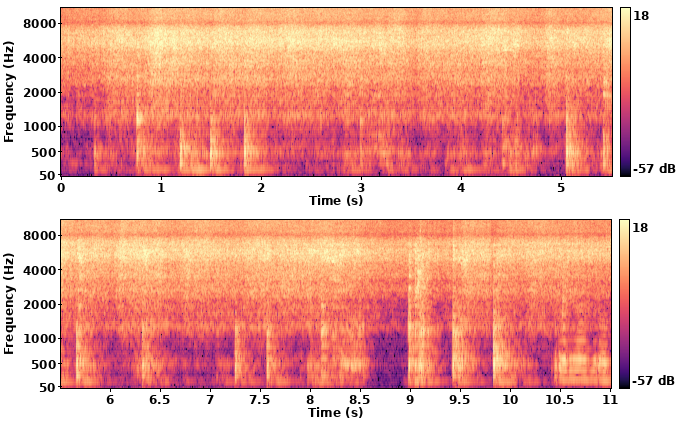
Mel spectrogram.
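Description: Food frying in a pan on a stove while mushroom curry is made, a continuous bright sizzle under repeated stirring scrapes and clinks in uneven bursts, close by with no voices.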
